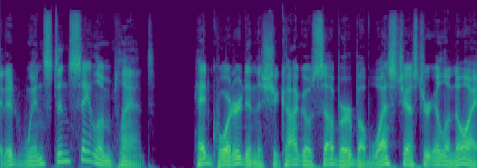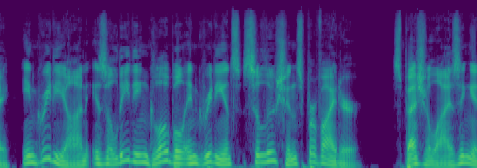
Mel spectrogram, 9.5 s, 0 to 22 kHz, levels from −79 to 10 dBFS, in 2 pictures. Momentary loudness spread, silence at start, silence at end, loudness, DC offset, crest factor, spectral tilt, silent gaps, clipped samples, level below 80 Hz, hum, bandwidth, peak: 4 LU; 0 s; 0 s; -17 LUFS; under 0.1%; 18 dB; -5 dB/octave; 1.86-1.91 s, 8.57-8.65 s; under 0.1%; -32 dBFS; none; 17 kHz; 0 dBFS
